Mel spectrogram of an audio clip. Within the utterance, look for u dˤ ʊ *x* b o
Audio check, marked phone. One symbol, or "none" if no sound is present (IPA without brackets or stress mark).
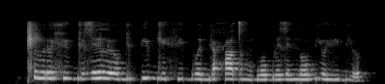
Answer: ŋ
